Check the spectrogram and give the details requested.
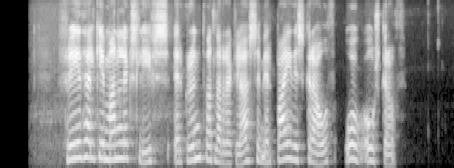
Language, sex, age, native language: Icelandic, female, 40-49, Icelandic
